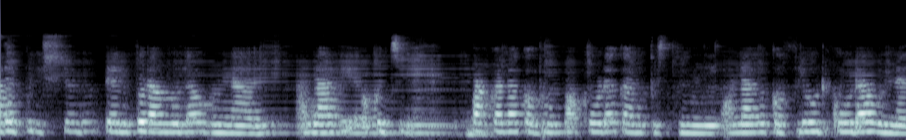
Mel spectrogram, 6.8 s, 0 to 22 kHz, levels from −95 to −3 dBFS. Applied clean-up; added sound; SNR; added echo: neural mask model DeepFilterNet 3.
